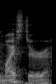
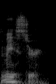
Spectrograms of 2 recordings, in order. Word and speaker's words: maester: benefit from being a Meister I don't M I don't know why I'm saying me it because ma AE is pronounced my but then I've played Final Fantasy 10 before maester it's maester all right anyway let's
